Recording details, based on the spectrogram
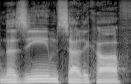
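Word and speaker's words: Nazim Sadykov: So next one we have Nazim Sadikov, right? Yeah, that's how you say it.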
